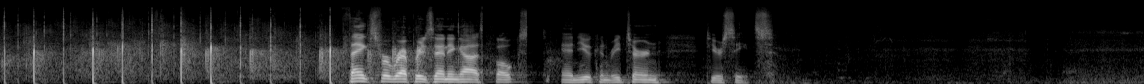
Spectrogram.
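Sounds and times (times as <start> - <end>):
audience clapping in a room: 0.0 - 6.2
speech: 3.5 - 7.8.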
